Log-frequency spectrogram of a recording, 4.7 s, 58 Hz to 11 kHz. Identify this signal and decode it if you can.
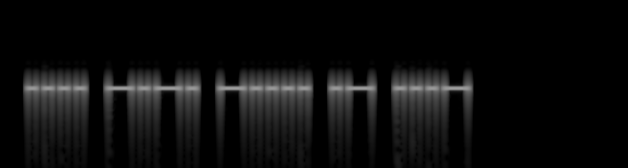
Morse code, heard as a keyed tone, about 21 wpm, 700 Hz. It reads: HC6AV
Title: DXCC-100 Call Signs - 5 Characters - Repeated 2x - 20wpm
